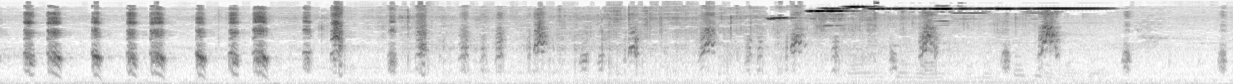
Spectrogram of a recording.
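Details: Chukar partridge kept for hunting gives a quick series of clucking notes that fades after a second and a half into weaker scattered calls, with a brief rushing noise later on.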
